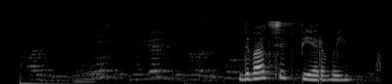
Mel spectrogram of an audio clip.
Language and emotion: Russian, neutral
